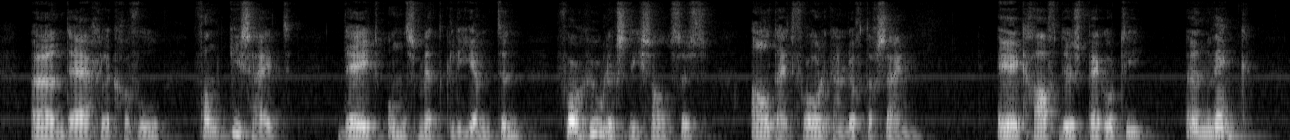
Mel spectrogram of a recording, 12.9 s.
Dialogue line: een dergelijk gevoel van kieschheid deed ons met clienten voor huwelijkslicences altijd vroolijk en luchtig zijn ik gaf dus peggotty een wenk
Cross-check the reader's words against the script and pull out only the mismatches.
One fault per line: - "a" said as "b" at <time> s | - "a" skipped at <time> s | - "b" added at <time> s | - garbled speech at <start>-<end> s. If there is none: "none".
none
